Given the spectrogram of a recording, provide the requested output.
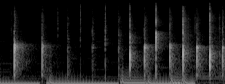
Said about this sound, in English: We clap. We salute you.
